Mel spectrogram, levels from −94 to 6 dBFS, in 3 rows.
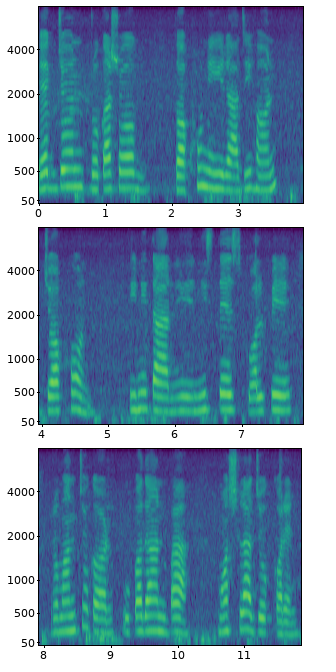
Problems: none marked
